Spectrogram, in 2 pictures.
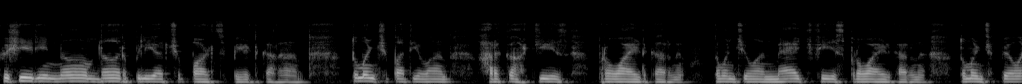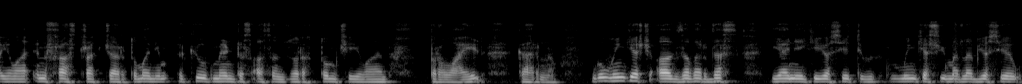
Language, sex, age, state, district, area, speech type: Kashmiri, male, 60+, Jammu and Kashmir, Ganderbal, rural, spontaneous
